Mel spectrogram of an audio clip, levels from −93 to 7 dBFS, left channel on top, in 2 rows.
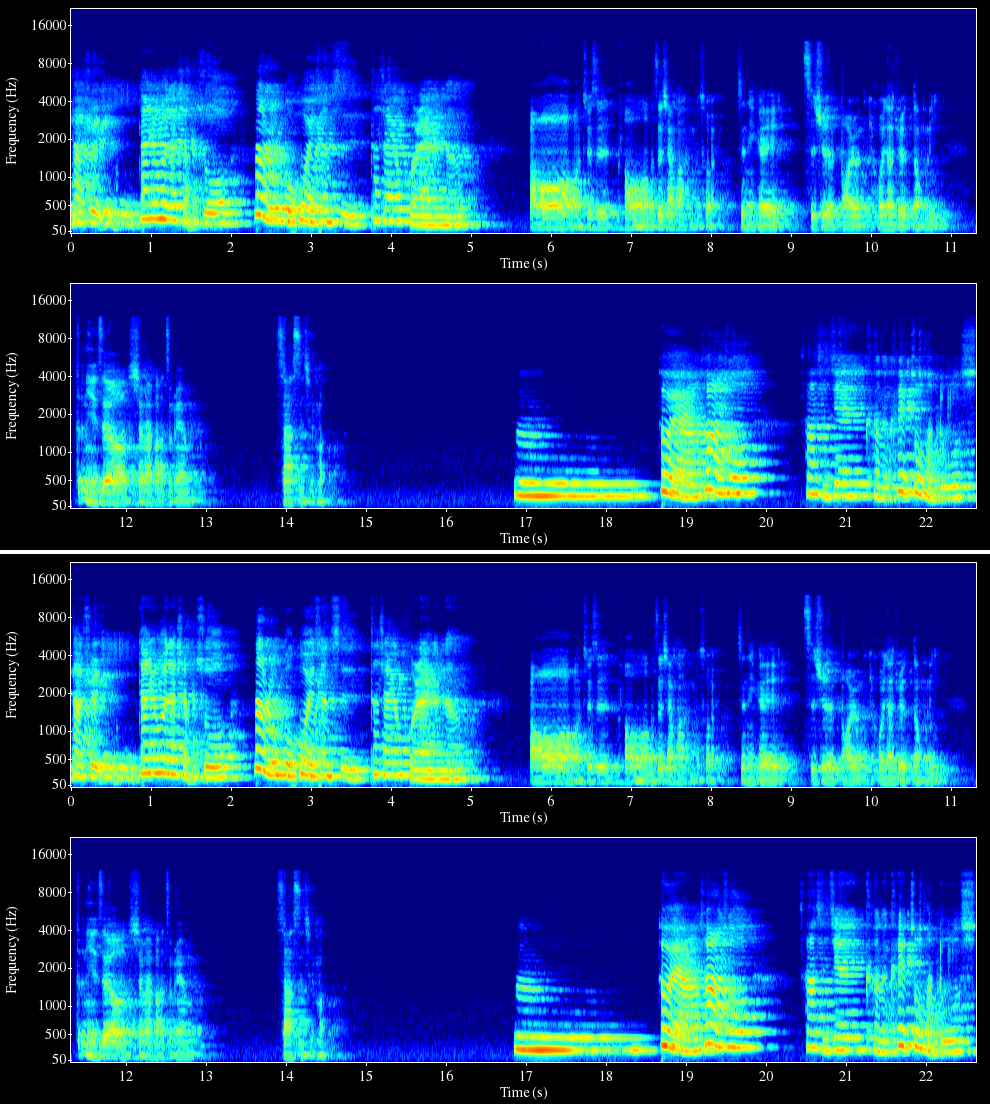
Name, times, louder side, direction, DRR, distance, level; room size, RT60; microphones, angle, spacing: voice 1, 0.0-1.9 2.3-4.9 16.8-19.8 20.5-22.6, right 1 dB, 50° right, 1 dB, 5.0 m, -24 dB
voice 2, 5.7-8.1 8.3-8.9 9.2-10.9 11.4-12.9 13.9-14.5, left 2 dB, 25° left, 1 dB, 4.7 m, -36 dB
27.0 x 19.0 x 7.0 m, 0.63 s
head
